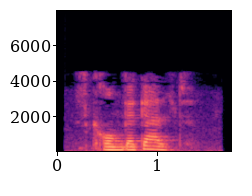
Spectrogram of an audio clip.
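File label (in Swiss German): "krankegald", Alsace, Haut Rhin; indemnités journalières; medecine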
